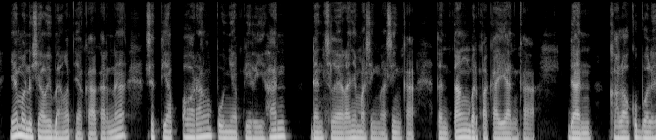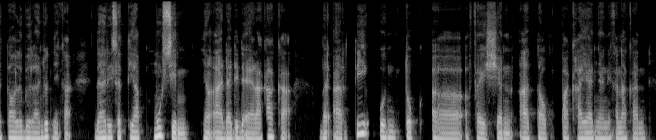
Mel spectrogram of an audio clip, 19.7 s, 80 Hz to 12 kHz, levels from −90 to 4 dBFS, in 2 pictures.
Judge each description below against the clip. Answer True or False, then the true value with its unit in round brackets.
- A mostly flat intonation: True (2.2 semitones)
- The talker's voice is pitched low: True (105 Hz)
